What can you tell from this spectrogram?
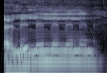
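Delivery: put-on cooing at a baby; baby talk cooing. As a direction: coo like a doting uncle. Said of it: "uncle प्यार कर रहे".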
